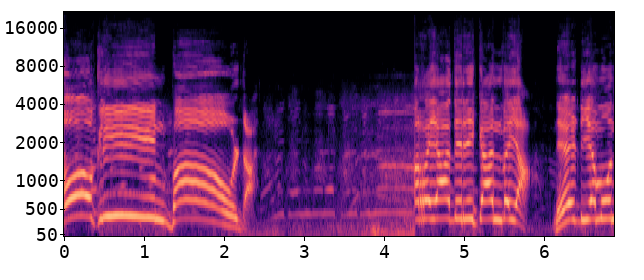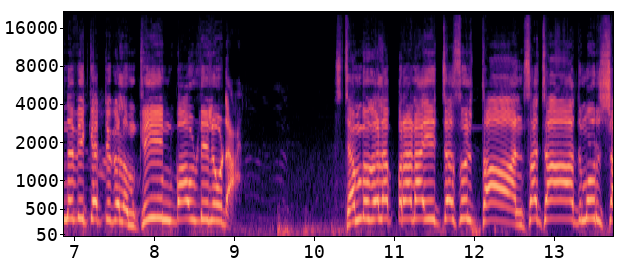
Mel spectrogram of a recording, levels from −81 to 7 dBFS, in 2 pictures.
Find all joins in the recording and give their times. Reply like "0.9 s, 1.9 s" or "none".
4.4 s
